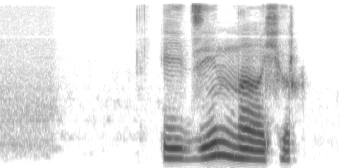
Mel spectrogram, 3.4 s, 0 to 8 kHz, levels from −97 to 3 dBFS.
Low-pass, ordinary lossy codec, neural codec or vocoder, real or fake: 7.2 kHz; none; none; real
